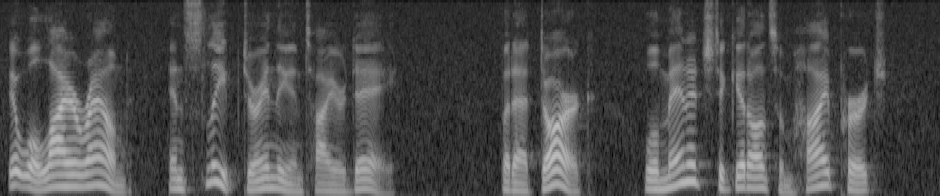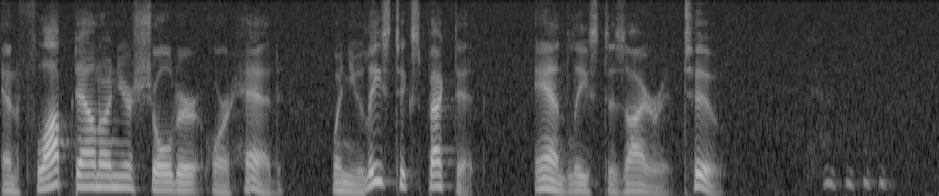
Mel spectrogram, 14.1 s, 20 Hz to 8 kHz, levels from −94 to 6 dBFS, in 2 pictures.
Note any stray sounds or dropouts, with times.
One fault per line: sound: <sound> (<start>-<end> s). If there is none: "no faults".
sound: laugh (13.1-13.8 s)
